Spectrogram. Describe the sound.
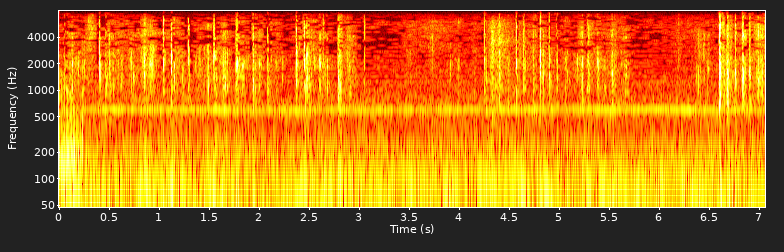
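Rapid typing of commands on a computer keyboard, many quick, irregular keystrokes clicking in bursts at a faint, even level.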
